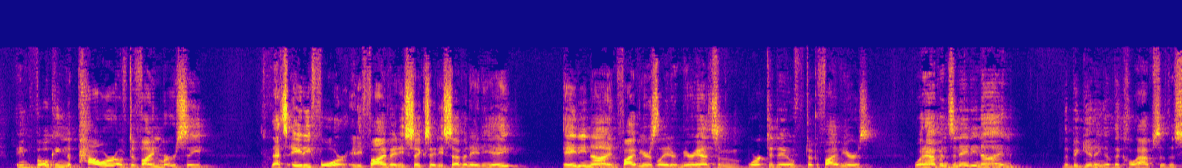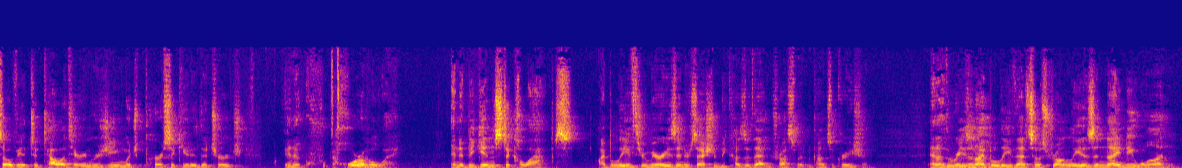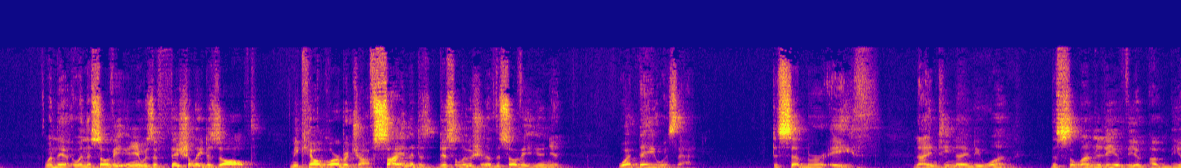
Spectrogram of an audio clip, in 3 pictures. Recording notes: speaks to Franciscan University students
